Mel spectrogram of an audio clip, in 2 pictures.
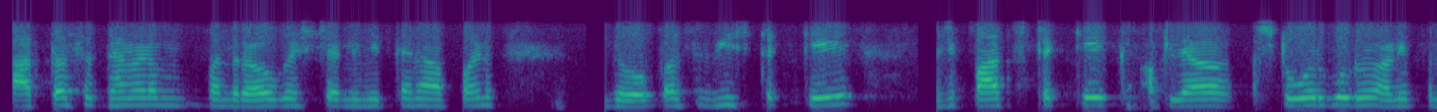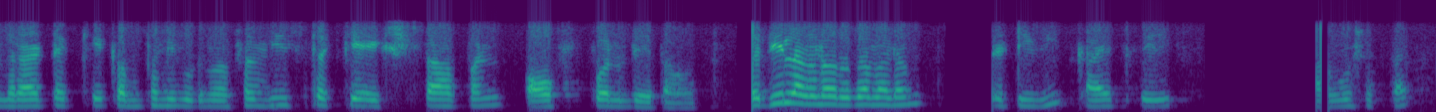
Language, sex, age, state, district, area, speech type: Marathi, male, 18-30, Maharashtra, Sangli, urban, conversation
